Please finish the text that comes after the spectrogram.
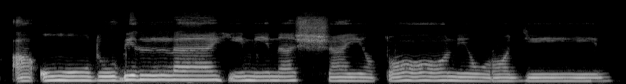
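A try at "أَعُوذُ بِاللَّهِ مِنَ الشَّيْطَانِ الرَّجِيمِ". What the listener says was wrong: Jangan a'udzu billah. Huruf zal ujung lidahnya tempelkan ke ujung gigi seri atas. Zu.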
